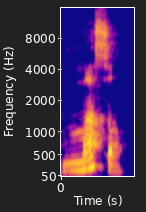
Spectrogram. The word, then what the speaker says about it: muscle: The word muscle, we don't say muscle. The C is silent, muscle.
